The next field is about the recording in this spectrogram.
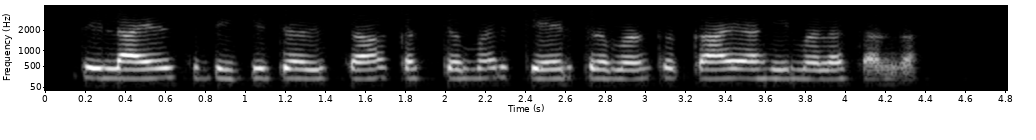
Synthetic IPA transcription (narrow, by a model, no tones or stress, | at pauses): ɾilaːjənsɖɪd͡ʑiʈəlsãkɐsʈəməɾkeːɾkɾəmãkkaːjaːɦemɐlasã̰ːŋɡa̰ː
